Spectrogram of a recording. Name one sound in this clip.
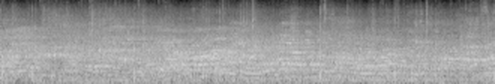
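Several adults chat at a distance in a large, echoing hall.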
